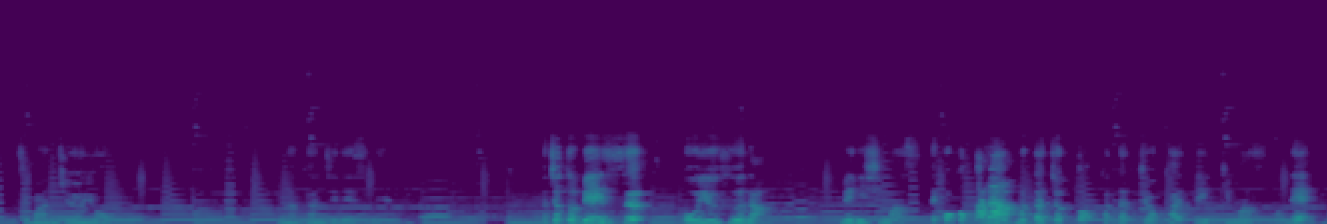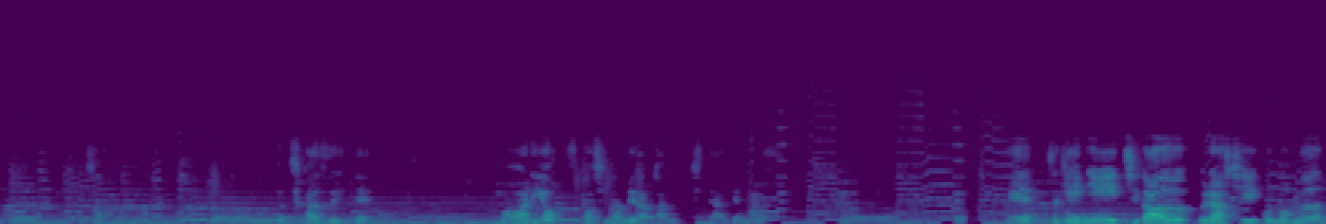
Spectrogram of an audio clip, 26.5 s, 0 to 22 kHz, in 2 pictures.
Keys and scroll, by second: 16.3 s.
